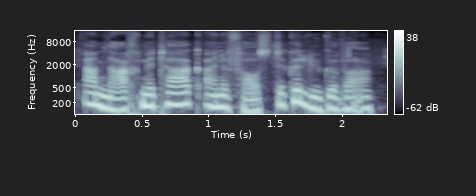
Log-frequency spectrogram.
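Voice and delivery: ordinary delivery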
